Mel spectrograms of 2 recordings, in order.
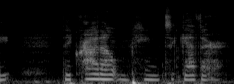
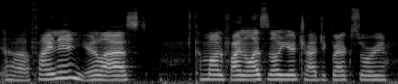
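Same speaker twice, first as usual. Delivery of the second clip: calling out; 8 dB louder than usual. Real, not acted. Calling the next reader.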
